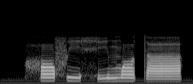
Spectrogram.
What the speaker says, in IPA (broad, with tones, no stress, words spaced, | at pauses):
hɔ˦fi˦˨ hi˨˦mɔ˦ ta˧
